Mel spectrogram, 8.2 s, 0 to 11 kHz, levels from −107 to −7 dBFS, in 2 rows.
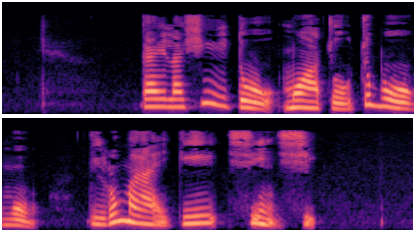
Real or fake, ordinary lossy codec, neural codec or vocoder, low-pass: real; MP3, 48 kbps; none; 7.2 kHz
